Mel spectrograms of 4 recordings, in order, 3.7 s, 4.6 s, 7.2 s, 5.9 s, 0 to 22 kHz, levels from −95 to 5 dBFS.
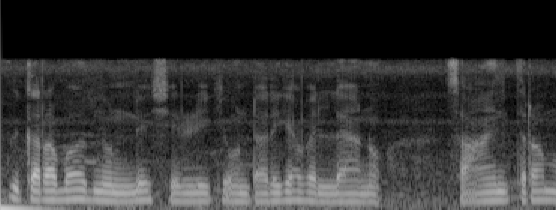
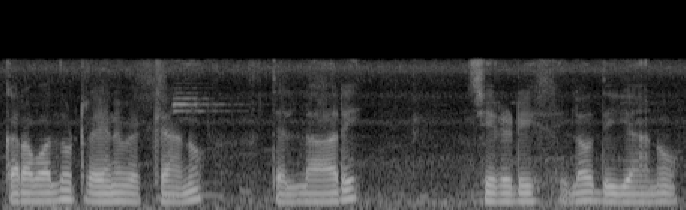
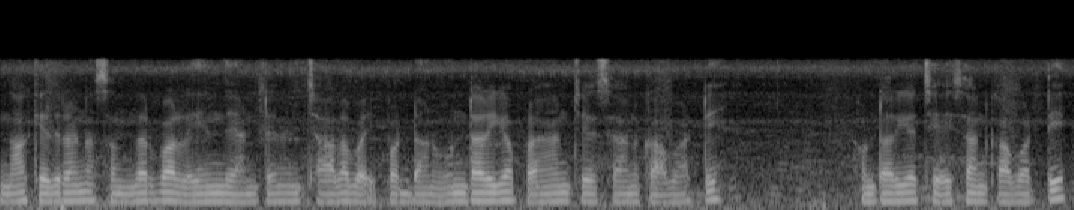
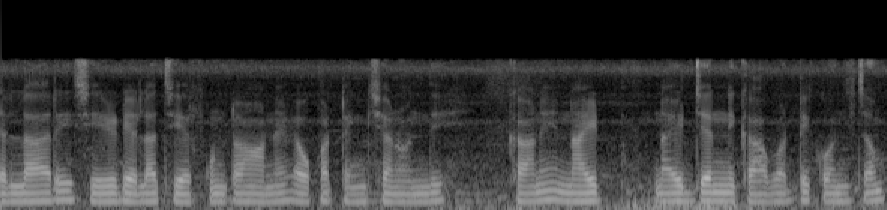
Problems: constant background noise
